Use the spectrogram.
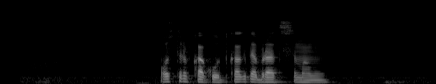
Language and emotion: Russian, neutral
